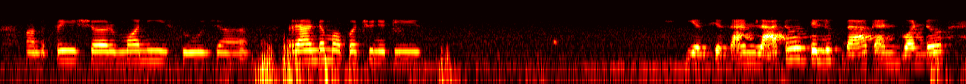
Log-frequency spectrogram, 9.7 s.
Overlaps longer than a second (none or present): none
